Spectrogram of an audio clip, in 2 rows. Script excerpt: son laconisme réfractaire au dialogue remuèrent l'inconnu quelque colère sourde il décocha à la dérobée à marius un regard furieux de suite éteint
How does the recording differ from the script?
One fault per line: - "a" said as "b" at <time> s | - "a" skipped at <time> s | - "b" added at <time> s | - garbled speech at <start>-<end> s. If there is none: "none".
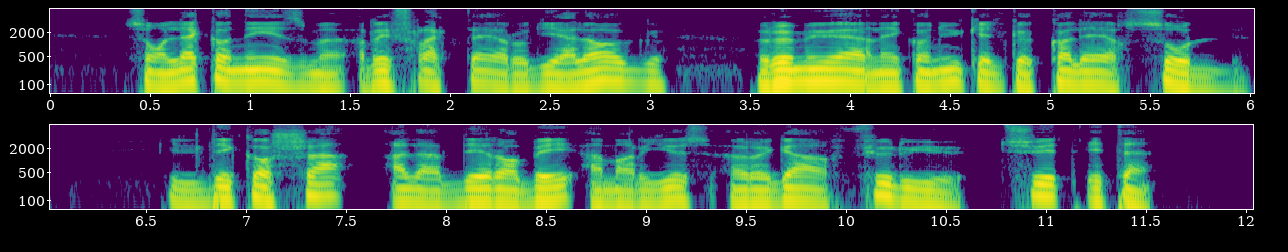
none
